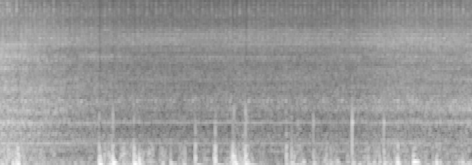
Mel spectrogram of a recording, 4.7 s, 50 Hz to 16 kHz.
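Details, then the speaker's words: Audi S8 idling after intake manifold work: even low idle with a few loose thumps around it, no misfire or air-leak hiss; no engine light, no fault codes on the scan tool, no leaks; runs smoothly. "regardez on a pas le voyant moteur et le régime tour minute et ben il tourne impeccable regardez ça tourne bien on va aller voir le moteur vous allez voir que ça tourne rond il y a aucun souci il y a aucune prise d'air"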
